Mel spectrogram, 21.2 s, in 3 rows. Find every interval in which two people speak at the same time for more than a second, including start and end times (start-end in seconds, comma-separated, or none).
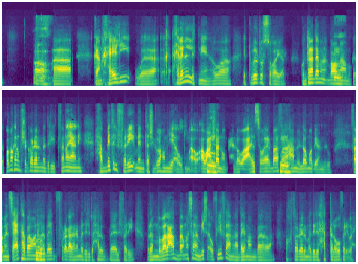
none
